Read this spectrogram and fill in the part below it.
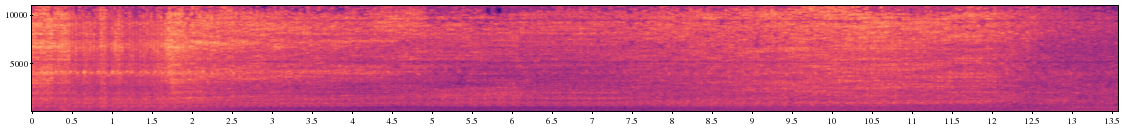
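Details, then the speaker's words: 1975 Mack FR700 8x4 diesel at first start in many years, after bleeding the last air from it. Steady idle with a regular chuff of about 220 a minute from the air compressor venting through its open discharge port. "The noise you can probably hear is the um air compressor. It's just got an open discharge port at the moment. So, it's just chof chuff."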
